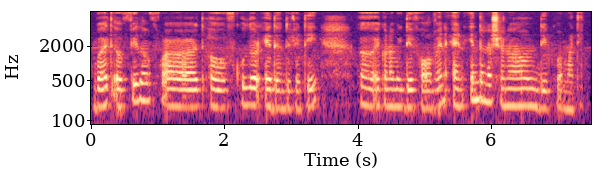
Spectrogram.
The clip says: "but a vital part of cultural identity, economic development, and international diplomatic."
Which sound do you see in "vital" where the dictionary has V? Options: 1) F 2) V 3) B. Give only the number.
1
